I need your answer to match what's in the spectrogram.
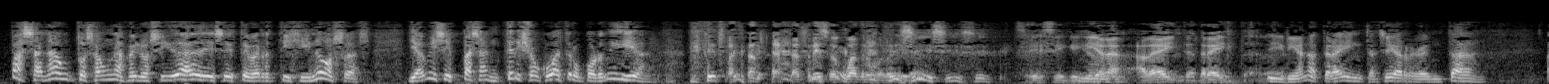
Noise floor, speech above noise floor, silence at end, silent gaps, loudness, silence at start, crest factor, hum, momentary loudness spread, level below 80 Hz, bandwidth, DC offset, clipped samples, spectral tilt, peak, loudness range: -45 dBFS; 28 dB; 0.65 s; none; -17 LUFS; 0.1 s; 16 dB; none; 11 LU; -54 dBFS; 8 kHz; under 0.1%; under 0.1%; -3.5 dB/octave; -2 dBFS; 4 LU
